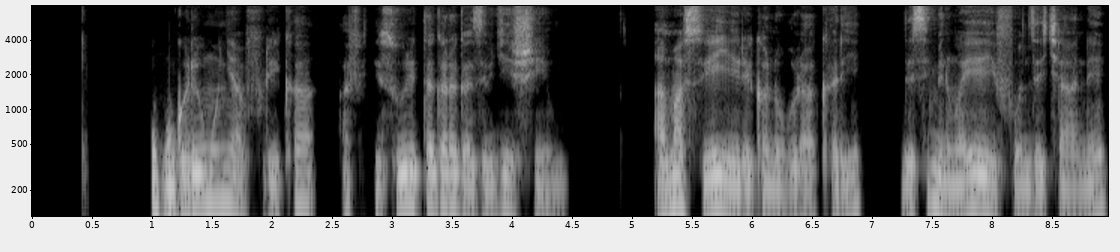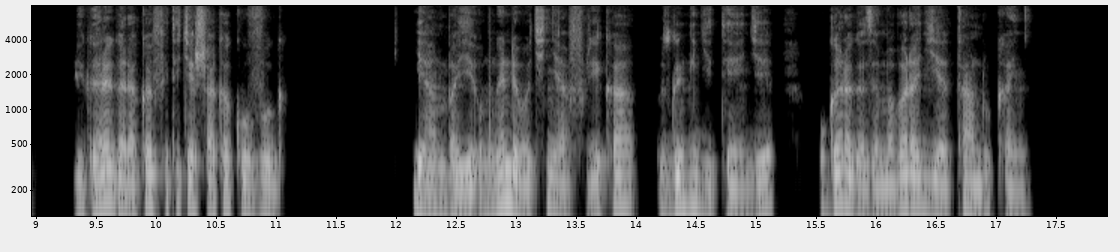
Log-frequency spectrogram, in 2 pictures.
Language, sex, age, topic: Kinyarwanda, male, 18-24, health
